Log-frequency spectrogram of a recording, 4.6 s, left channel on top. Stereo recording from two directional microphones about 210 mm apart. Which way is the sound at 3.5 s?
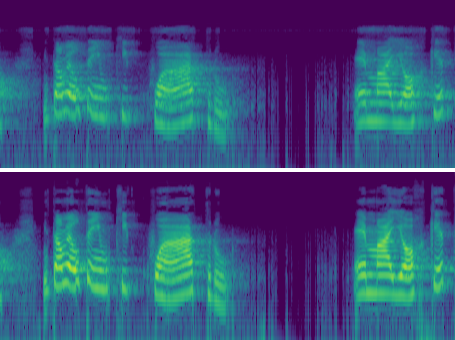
45° right (ahead or behind).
